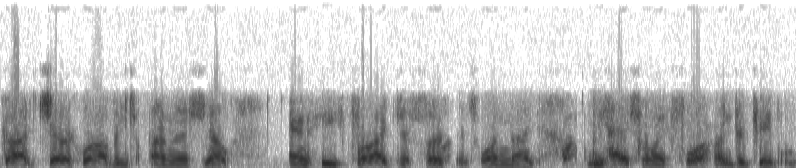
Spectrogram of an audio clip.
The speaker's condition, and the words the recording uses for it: Tracheostomy. I knew I had a voice challenge.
